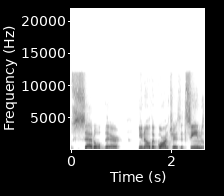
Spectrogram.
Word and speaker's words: Guanche: kind of the people Guauche Guauche people I don't know if I'm pronouncing it correctly. Yeah, the Guanche. That's it. Yeah.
